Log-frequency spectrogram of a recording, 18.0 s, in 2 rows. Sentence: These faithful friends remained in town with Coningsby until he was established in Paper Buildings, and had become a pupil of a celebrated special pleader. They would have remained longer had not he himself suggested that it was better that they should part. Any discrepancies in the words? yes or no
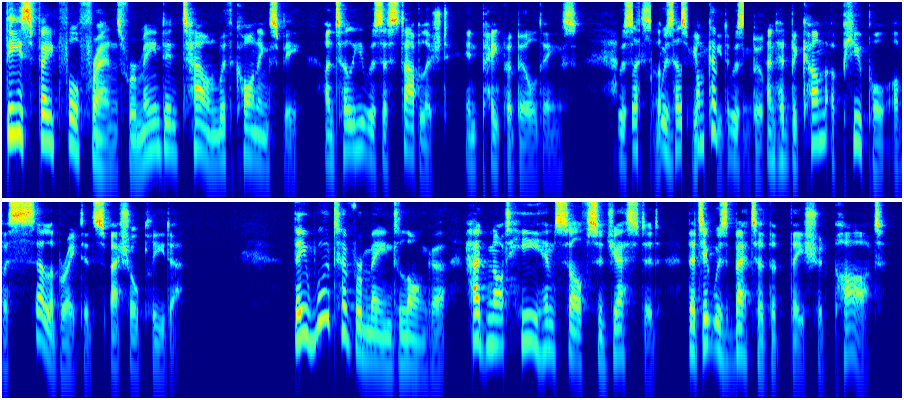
yes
